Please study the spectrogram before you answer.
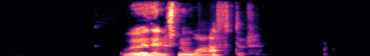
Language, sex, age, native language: Icelandic, male, 50-59, Icelandic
